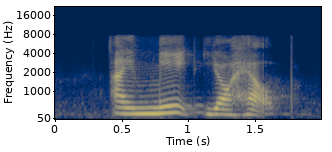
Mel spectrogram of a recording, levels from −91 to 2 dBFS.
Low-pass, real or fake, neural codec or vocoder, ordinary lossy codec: none; fake; codec, 16 kHz, 1 kbps, X-Codec, HuBERT features, trained on general audio; none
